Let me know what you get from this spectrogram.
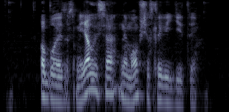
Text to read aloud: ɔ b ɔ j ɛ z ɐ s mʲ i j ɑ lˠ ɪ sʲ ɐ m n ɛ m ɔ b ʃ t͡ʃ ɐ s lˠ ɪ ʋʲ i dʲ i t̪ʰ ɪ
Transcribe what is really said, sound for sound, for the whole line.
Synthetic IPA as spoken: ɔ b ɔ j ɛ z ɐ s mʲ i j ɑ lˠ ɪ sʲ ɐ n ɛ m ɔ w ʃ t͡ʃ ɐ s lˠ ɪ ʋʲ i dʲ i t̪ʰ ɪ

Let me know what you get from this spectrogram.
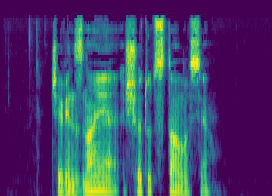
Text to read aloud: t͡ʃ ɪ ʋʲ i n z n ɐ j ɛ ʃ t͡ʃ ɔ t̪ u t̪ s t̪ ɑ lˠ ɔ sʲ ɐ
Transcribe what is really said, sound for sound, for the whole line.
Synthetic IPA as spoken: t͡ʃ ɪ ʋʲ i n z n ɑ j ɛ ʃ t͡ʃ ɔ t̪ u t̪ s t̪ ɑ lˠ ɔ sʲ ɐ

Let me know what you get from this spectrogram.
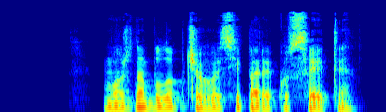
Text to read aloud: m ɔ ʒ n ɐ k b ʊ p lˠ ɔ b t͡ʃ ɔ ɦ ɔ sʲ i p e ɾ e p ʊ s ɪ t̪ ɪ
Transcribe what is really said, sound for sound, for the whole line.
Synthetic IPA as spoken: m ɔ ʒ n ɐ b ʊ lˠ ɔ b t͡ʃ ɔ ɦ ɔ sʲ i p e ɾ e k ʊ s ɪ t̪ ɪ

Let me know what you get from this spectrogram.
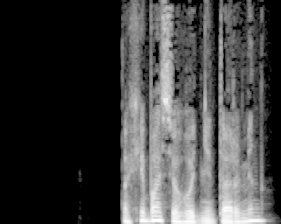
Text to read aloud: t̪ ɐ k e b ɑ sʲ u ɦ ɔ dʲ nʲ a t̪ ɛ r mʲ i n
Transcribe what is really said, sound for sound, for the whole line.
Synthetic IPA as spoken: t̪ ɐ x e b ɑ sʲ ɔ ɦ ɔ dʲ nʲ i t̪ ɛ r mʲ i n

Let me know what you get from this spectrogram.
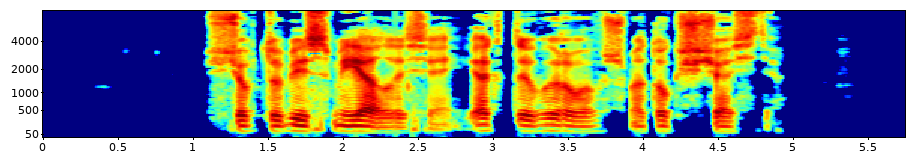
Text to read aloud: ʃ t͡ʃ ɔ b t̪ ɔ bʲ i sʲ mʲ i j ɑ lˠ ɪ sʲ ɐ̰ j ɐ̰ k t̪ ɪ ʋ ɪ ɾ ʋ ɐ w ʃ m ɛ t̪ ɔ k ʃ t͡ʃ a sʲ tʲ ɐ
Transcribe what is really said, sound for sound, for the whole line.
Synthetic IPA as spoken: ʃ t͡ʃ ɔ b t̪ ɔ bʲ i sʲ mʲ i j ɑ lˠ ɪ sʲ ɐ̰ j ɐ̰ k t̪ ɪ ʋ ɪ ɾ ʋ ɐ w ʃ m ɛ t̪ ɔ k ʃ t͡ʃ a sʲ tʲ ɐ

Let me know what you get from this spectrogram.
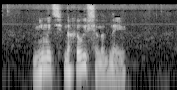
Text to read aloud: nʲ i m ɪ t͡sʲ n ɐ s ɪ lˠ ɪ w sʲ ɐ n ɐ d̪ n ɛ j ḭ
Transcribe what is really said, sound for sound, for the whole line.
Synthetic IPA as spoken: nʲ i m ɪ t͡sʲ n ɐ x ɪ lˠ ɪ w sʲ ɐ n ɐ d̪ n ɛ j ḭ

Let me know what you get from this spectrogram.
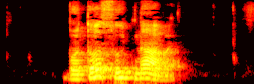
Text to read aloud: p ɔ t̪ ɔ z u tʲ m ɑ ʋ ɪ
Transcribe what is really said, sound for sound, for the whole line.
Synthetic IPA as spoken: b ɔ t̪ ɔ s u tʲ n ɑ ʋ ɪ

